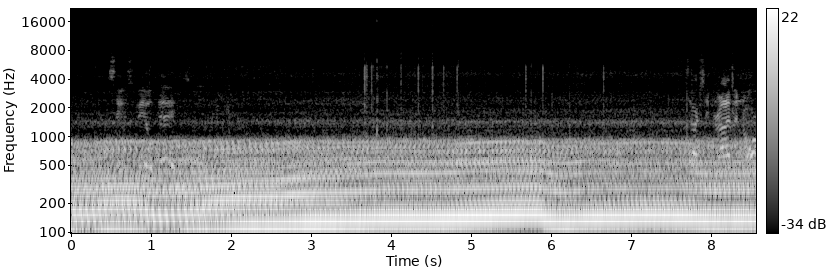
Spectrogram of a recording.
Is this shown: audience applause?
no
